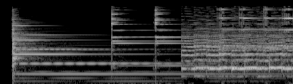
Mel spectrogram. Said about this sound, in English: That's the halftime bell, which means it's time to hear what's making news around the rest of the world.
